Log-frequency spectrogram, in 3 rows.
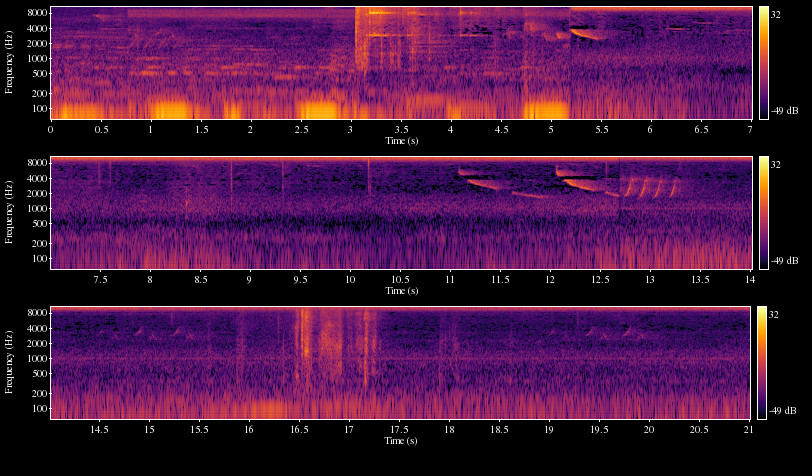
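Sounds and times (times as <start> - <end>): songbird whistling: 4.8 - 5.6, 11.1 - 13.4
footstep scuff: 15.5 - 18.8.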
